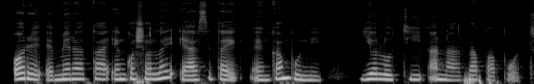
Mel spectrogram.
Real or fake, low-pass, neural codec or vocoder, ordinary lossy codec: fake; none; vocoder, 44.1 kHz, 128 mel bands every 512 samples, BigVGAN v2; none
